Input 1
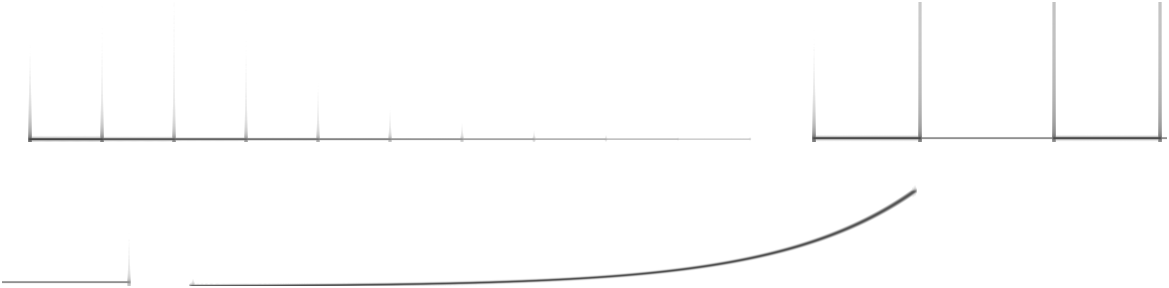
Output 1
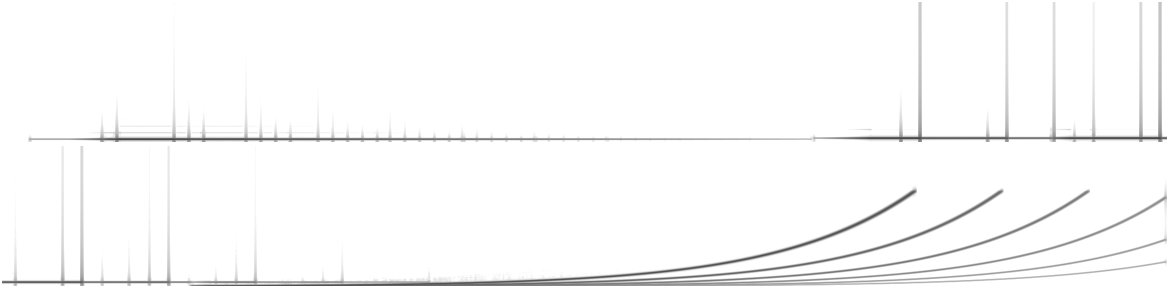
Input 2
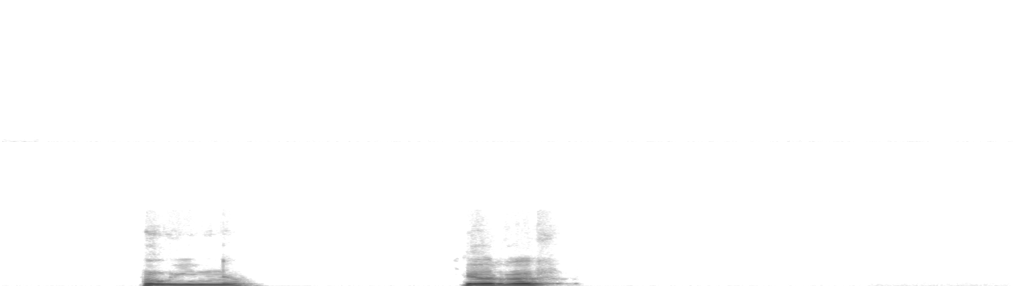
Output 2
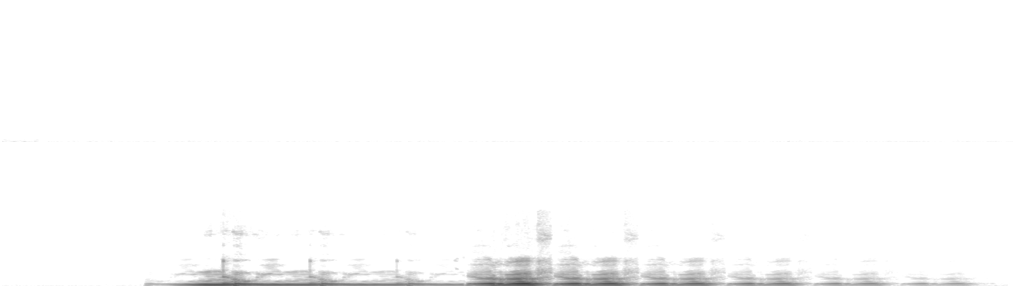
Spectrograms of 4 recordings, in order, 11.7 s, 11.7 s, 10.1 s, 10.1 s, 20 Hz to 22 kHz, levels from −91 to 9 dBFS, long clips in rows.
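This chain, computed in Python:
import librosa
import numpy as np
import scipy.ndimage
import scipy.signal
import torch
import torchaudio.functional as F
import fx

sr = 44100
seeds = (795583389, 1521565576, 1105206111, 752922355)

y = fx.echo_feedback(x, sr, ms=434, feedback_pct=44, wet_db=-8)
y = fx.attack_slew(y, sr, db_per_s=160.0)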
